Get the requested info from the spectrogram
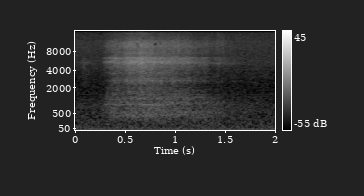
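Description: A woman taking one audible breath, a soft hiss lasting about a second.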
